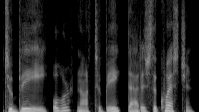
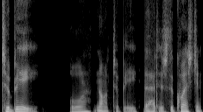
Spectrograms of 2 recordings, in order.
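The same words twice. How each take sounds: First: To be stressed, not to be thrown away. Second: Not to be stressed, To be light. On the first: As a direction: lean on To be, let not to be fall away. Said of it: "that gives the idea, the emphasis". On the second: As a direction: hit not to be hard. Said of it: "then the not to be is more important". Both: Shown as a demonstration.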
